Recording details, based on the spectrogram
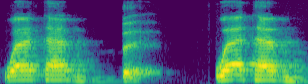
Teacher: Ya, baknya agak ditahan ya karena dia bertasydid. Itu kita namakan qalqalah kubro. Ketika waqaf kemudian berhenti di huruf qalqalah yang bertasydid.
